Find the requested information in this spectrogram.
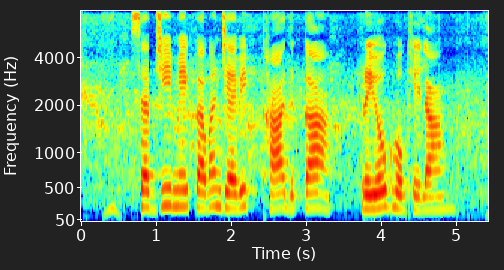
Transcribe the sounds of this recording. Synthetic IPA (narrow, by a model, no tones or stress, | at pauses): sɐb̚d͡ʒimẽkɐʋənd͡ʒəʋɪkʰːaːd̪ka | pɾəjoːɡɦokʰeːlaː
